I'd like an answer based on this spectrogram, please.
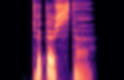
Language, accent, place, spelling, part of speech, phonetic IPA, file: German, Germany, Berlin, tückischster, adjective, [ˈtʏkɪʃstɐ], De-tückischster.ogg
- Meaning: inflection of tückisch: 1. strong/mixed nominative masculine singular superlative degree 2. strong genitive/dative feminine singular superlative degree 3. strong genitive plural superlative degree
